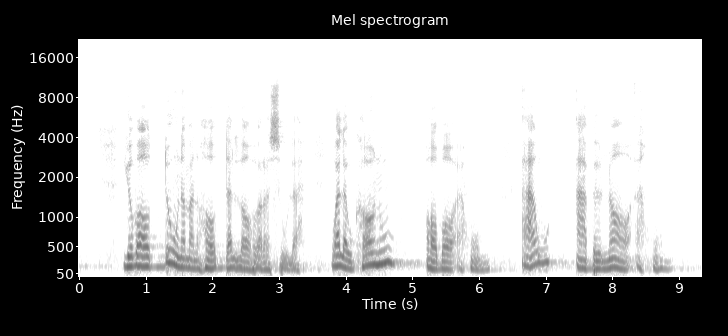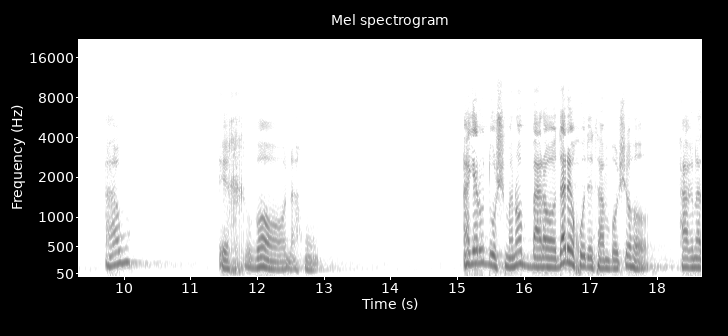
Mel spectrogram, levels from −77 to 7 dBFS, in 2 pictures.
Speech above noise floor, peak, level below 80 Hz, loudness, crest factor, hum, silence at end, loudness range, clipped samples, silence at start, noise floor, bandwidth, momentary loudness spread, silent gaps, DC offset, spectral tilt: 42 dB; -20 dBFS; -68 dBFS; -39 LUFS; 20 dB; none; 0 s; 8 LU; under 0.1%; 0.4 s; -80 dBFS; 11.5 kHz; 15 LU; none; under 0.1%; -6.5 dB/octave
